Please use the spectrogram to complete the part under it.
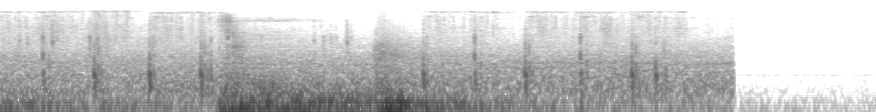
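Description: Heavy footsteps clank on stone.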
